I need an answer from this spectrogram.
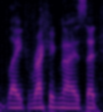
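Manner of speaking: ordinary talk, nothing marked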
